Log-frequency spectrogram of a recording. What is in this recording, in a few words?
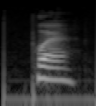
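"phue5", Teochew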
